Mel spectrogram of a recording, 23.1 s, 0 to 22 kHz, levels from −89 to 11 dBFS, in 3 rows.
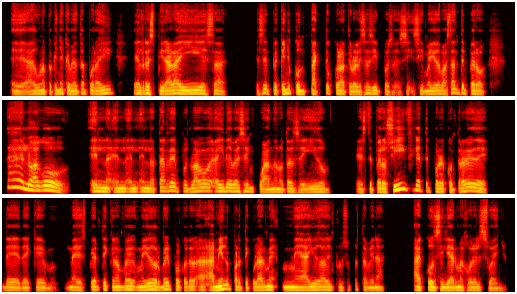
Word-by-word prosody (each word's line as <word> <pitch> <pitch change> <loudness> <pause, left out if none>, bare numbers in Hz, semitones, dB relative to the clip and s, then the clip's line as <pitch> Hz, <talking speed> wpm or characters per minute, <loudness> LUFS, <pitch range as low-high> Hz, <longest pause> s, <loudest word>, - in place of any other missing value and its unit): Eh, 105 0 -2
hago 120 +3 -2
una 130 0 +1
pequeña 130 +3 -2
caminata 125 +1 -1
por 125 0 -3
ahí, 140 +5 -1 0.3
el 130 -1 0
respirar 125 -2 +3
ahí 130 0 +4
esa 125 -4 -1 0.4
ese - - -2
pequeño 130 +4 -1
contacto 115 -5 0
con 130 - 0
la 115 - +2
naturaleza, 105 +5 -1
sí, 125 -1 -1
pues 105 -4 -8
sí, 105 +7 -4
sí 115 - -2
me 115 +1 0
ayuda 120 +2 +1
bastante, 135 +5 -1
pero, 115 -4 -1 0.5
eh, 305 -1 +1
lo 210 -5 +6
hago 180 - +3 0.3
en 140 -1 +2
la 130 - +2
en 130 0 +1
en 130 0 0
la 125 -1 0
tarde, 150 +3 0
pues, 135 -1 -7
lo 135 - +2
hago 150 +1 +1
ahí 140 0 0
de 145 0 +2
vez 135 -1 +1
en 135 -2 -1
cuando, 110 0 0
no 115 -2 -1
tan 125 -1 0
seguido. 110 +1 -2 0.4
Este, 115 +1 -4
pero 120 +2 +2
sí, 210 - +6
fíjate, 185 -8 -3
por 125 +1 -1
el 115 - -2
contrario, 135 +7 +1
de 125 -8 +1 0.4
de 105 -1 -2
de 105 0 -4
que 105 -2 -4 0.3
me 110 0 -4
despierte, 120 +5 -3
y - - -6
que 120 - -3
no 120 - +2
me 130 +2 +1
me 120 +1 +1
ayude 130 +2 +3
a - - +3
dormir, 130 +2 +1
por 125 - -2
lo - - -10
contrario, 120 +1 -3
a 115 -1 +2
mí 125 +2 +8
en 155 - +3
lo 160 - -1
particular 120 -3 -1
me 125 -1 +2
me 115 0 +2
ha 110 - +3
ayudado, 120 +1 +1
incluso, 110 -1 -7
pues, 125 +3 -15
también 105 -2 -3
a 105 -3 -5 0.4
a - - +2
conciliar 105 -2 +3
mejor 110 -1 -1
el 105 -1 -2
sueño. 95 -3 -3
120 Hz, 225 wpm, -24 LUFS, 110-135 Hz, 0.5 s, mí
